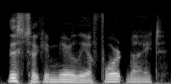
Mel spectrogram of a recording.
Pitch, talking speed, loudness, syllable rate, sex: 110 Hz, 210 wpm, -17 LUFS, 5.4 syllables/s, male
